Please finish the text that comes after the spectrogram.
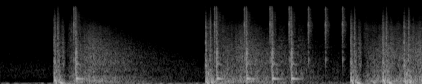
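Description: Guns fire in the VR game Hot Dogs, Horseshoes & Hand Grenades: one sharp close shot, a pause, then a fast run of several reports with short echoing tails, the last one more isolated.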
